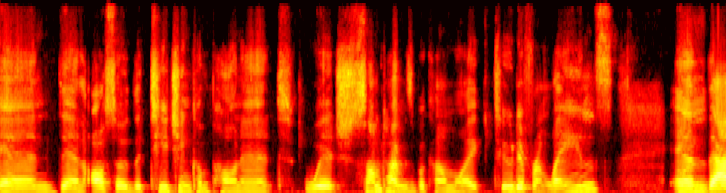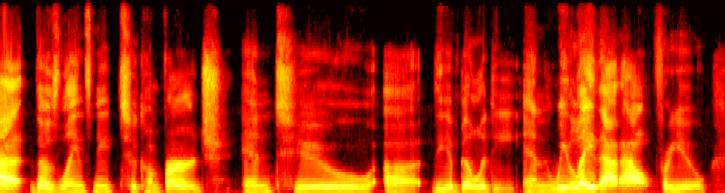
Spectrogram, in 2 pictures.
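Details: Adult man with cerebral palsy, a real speaker, with language differences that are clearly audible in his speech; dysarthric speech in cerebral palsy.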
